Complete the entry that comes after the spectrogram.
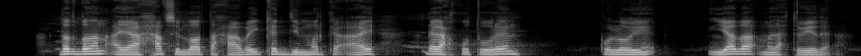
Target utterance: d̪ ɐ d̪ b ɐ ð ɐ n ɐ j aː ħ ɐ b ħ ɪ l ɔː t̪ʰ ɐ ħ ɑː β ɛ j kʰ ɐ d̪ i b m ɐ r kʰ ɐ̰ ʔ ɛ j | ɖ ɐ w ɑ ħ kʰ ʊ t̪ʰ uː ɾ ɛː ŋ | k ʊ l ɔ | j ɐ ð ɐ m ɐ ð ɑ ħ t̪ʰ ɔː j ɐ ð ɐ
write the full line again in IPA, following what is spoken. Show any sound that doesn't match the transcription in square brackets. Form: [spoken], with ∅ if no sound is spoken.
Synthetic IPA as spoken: d̪ ɐ d̪ b ɐ ð ɐ n ɐ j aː ħ [ɑ] b [s] ɪ l ɔː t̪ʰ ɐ ħ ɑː β ɛ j kʰ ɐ d̪ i b m ɐ r kʰ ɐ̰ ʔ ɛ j | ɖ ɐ [ɣ] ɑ ħ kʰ ʊ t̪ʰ uː ɾ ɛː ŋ | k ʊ l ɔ | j ɐ ð ɐ m ɐ ð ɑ ħ t̪ʰ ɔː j ɐ ð ɐ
